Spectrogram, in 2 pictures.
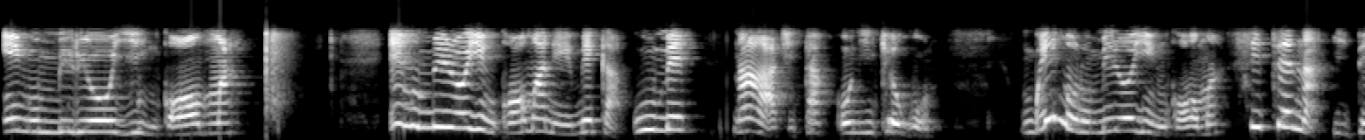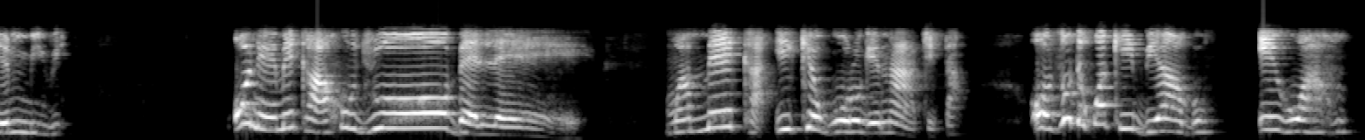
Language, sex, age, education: Igbo, female, 30-45, tertiary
